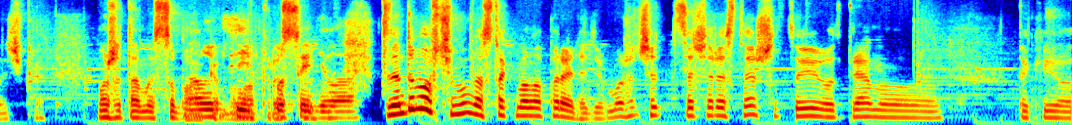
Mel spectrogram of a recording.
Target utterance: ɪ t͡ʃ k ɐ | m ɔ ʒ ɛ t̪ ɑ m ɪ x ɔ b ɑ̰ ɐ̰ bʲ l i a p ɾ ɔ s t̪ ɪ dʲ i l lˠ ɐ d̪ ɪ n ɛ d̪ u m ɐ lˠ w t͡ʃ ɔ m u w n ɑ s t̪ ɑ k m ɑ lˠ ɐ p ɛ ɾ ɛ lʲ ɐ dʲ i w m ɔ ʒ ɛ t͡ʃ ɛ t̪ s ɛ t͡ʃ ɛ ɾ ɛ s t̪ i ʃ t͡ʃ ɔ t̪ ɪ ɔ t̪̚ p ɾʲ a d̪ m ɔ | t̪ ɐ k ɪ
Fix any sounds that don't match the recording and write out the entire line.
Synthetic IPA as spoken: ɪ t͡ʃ k ɐ | m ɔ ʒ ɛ t̪ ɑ m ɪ s ɔ b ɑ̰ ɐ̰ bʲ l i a p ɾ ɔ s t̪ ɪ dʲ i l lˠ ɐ t̪ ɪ n ɛ d̪ u m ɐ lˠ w t͡ʃ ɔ m u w n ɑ s t̪ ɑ k m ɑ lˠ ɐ p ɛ ɾ ɛ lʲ ɐ dʲ i w m ɔ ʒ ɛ t͡ʃ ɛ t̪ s ɛ t͡ʃ ɛ ɾ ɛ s t̪ ɛ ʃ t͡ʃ ɔ t̪ ɪ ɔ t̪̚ p ɾʲ a m ɔ | t̪ ɐ k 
